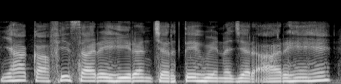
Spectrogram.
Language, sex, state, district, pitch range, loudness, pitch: Hindi, male, Jharkhand, Ranchi, 150-170 Hz, -11 LUFS, 160 Hz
